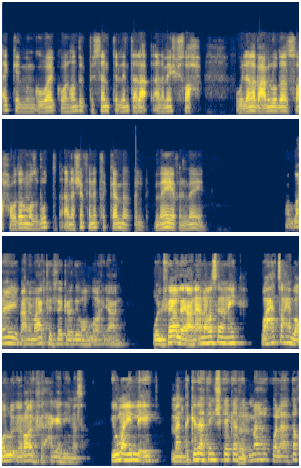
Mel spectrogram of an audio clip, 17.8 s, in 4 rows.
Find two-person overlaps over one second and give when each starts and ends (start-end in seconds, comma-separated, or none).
none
